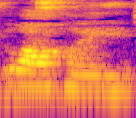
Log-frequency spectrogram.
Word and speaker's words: Uwakhonye: And one thing interesting about my surname is that you actually need to smile to get it right.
